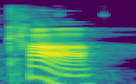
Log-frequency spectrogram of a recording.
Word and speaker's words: Ka: Yeah, like, or the Ford car. That's the other way of pronouncing it, is the Ford car, which makes it sound like a very generic model.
